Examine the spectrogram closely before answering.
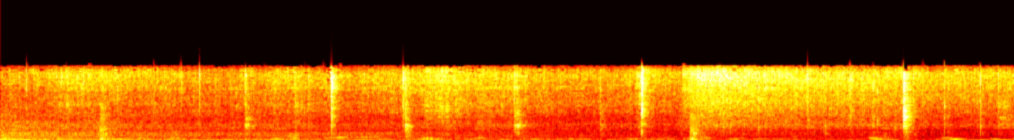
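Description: Metal tongs click against a grill rack.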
